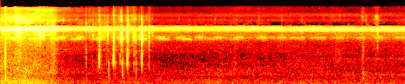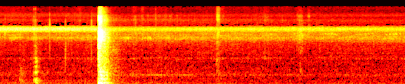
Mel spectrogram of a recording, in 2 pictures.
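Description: Night insects, crickets or katydids, trilling steadily in a high-pitched, pulsing chorus. A few sharp clicks come in the first two seconds, and one loud thump about seven and a half seconds in.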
